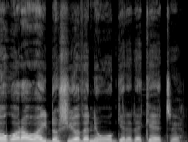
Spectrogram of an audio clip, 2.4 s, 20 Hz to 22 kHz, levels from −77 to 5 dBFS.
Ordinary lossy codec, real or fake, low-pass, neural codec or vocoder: none; real; none; none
